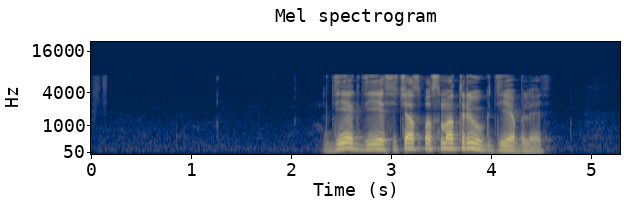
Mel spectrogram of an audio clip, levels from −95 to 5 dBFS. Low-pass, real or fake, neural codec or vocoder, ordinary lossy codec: 7.2 kHz; real; none; none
